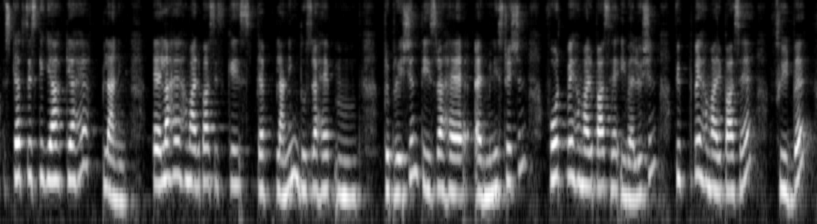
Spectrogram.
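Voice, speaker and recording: A young woman, a trainee teacher, explaining exam notes in a casual lesson, chatty and full of fillers. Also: high-pitched. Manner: chatty explaining with many fillers, reads English definitions slowly.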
